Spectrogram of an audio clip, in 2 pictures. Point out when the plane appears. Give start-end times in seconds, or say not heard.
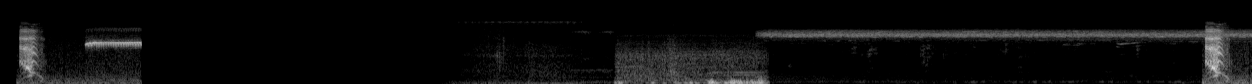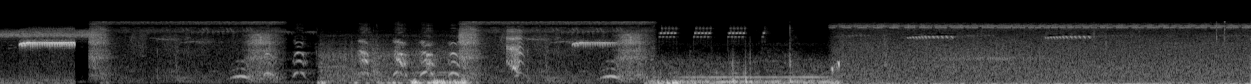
not heard.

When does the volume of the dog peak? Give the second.
17 s.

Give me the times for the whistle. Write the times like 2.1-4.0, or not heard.
0.1-1.4, 12.1-13.3, 17.6-18.8.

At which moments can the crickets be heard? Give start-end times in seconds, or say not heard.
4.3-24.9.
